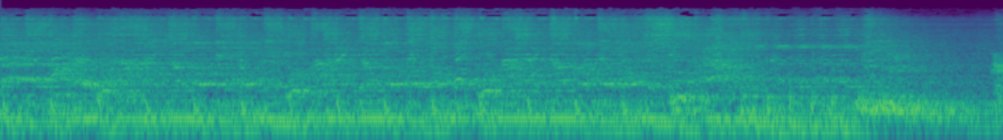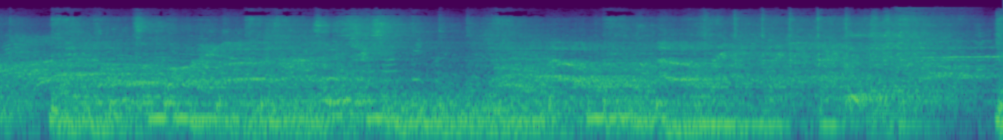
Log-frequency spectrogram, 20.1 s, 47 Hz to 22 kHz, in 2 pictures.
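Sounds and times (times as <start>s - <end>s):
loud dance music with bass beat: 0.0s - 9.5s, 10.5s - 20.0s
crowd cheering: 10.0s - 13.1s, 17.7s - 20.0s.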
